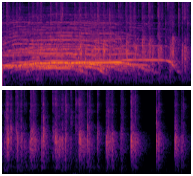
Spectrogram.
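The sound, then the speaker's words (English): Applause from a stand-up comedy audience: a dense, steady wash of clapping that thins into looser, separate bursts of claps toward the end. “Ladies and gentlemen, put your hands together, make some noise for Joe Good!”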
